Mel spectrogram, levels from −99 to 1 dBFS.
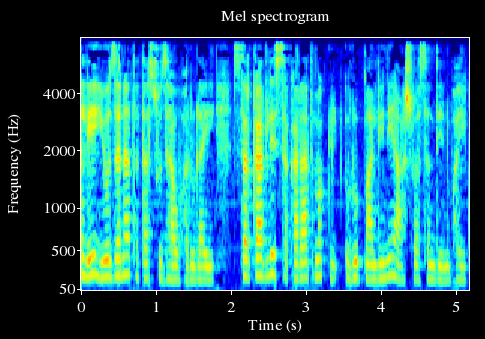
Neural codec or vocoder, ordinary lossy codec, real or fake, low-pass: none; none; real; 7.2 kHz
